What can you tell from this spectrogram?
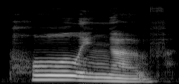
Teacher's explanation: make sure you link pulling to of the NG links to of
